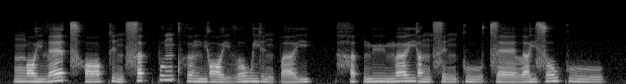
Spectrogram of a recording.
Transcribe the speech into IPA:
ŋɔː˨jlɛː˥t͡sʰɔː˨˥kɪ˨˩ŋ sɐ˥k̚ pʊ˥ŋpʰɵ˨njɔː˨˩jlo˧w jɪ˨˩ŋpɐ˨˧j | hɐ˨t̚myː˨ mœː˥jɐ˨˧ŋsɪ˨˥ŋkuː˨ t͡sɛː˨lɐ˧jso˥wkuː˧

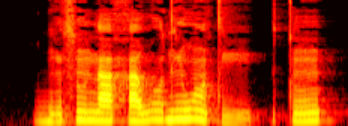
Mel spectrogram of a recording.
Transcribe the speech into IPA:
ɡ͡bĩ˧sũ˦na˦ ha˦ wo˦dĩ˦wɔ̃˦˨ ti˨ | tũ˧

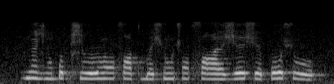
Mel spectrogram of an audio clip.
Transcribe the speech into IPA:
ɡɛ̃ʑũɓʌb ɕɯɹõːsˤɛːtbɛ ʃũʃũ sˤɛː ʒeʃe poʃu

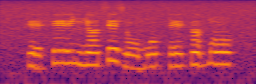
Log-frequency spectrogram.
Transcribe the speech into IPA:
ke˨heː˦ ɲã˧se˦zɔ̃˨ bɔ̃˧heː˧kã˦ ɓɔ̃˦

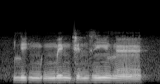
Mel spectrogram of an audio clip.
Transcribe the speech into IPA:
liŋ͡mɪ ŋ͡meŋɡe nzĩ lɛ̃

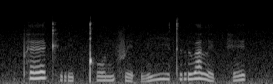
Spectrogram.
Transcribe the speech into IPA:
pʰɛː˥˩kʰri˨˩t̚ kʰo˦˥nfe˨˩ʔliː˥˩ trɯ˥˩a̯le˨˩k̚ he˥˩k̚

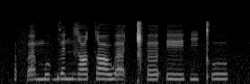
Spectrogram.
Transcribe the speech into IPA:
fa̰˨mo˨ɡɐ˦ nzɐ˨˦tˤu˨wa̰˦ ǁʰɐ˨˦ʔe˦ | i˨kʼo˦

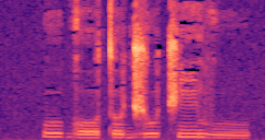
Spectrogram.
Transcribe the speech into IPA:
k͡pu˦ɡoː˨tʊ˦ d͡ʒu˦t͡ʃĩ˦vuː˨

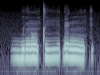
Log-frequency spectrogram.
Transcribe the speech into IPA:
ɡ͡bĩ˦ɾũ˦˨ tiː˦ɗe˦ŋĩ˨k

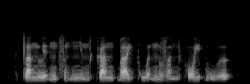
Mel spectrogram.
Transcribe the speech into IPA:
t̪a˧nlḛ˧˥ŋsə̰˧˨mɲə˧˩n ka˧nɓa˨˦jkwə̰˧˥nva̤˨˩n kɔ˨˦jɗu˧˩˨ə̯

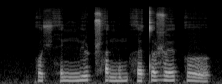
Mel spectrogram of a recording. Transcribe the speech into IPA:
koʃheŋŋ͡my ʈ͡ʂʰɐŋ͡mumhə tʊʐø kʊ

